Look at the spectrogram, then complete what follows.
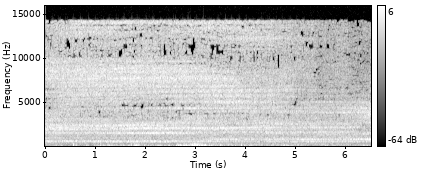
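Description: Handheld heat gun running steadily, a blower hum with a held whine, as it warms window tint film on a car's door glass.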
